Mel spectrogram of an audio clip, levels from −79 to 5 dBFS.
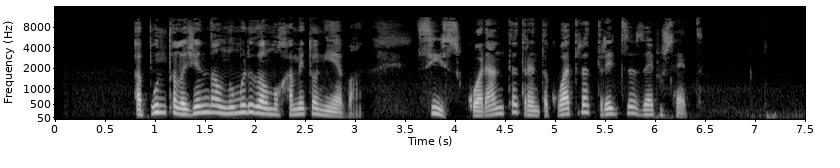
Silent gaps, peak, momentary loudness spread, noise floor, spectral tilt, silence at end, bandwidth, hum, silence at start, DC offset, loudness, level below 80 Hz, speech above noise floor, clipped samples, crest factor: none; -2 dBFS; 9 LU; -63 dBFS; -5 dB/octave; 1.05 s; 11.5 kHz; none; 0.8 s; under 0.1%; -22 LUFS; -66 dBFS; 41 dB; under 0.1%; 20 dB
